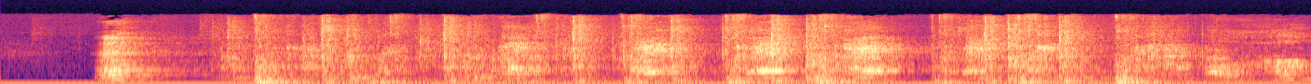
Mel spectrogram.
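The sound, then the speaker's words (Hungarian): Someone repeatedly shoves and rattles a locked door, producing a steady series of heavy thuds and knocks for several seconds without it giving way. “Azt az ajtót próbáld.”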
